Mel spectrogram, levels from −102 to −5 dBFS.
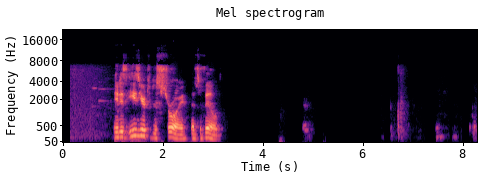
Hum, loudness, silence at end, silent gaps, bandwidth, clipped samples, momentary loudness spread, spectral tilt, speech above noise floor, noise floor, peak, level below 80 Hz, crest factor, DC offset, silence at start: none; -26 LUFS; 5.15 s; none; 10 kHz; under 0.1%; 7 LU; -3.5 dB/octave; over 64 dB; under -90 dBFS; -10 dBFS; -72 dBFS; 22 dB; under 0.1%; 1 s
